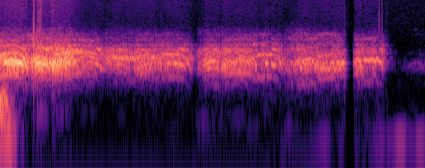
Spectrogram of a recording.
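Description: A parrot screeching: a harsh, raspy call held for several seconds, with short breaks about two seconds in and near the end.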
